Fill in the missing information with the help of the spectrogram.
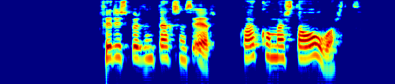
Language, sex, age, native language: Icelandic, female, 50-59, Icelandic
